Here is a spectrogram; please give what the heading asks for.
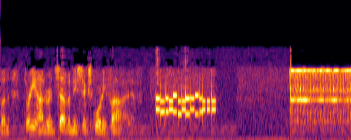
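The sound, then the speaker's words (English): A telephone rings in two electronic bursts after a voice speaks: first a warbling trill, then a steadier tone. “Does this sound bring on a sudden onset of fear? A fear of not knowing who's on the other end? Do you avoid picking up the phone, knowing it's just going to be another harassing phone call from a debt collector?”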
